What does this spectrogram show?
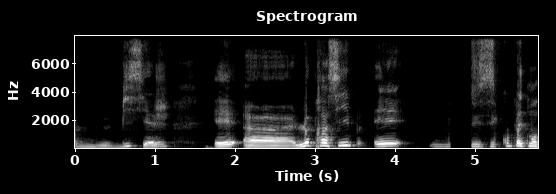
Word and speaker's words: Besiege: C'est BE siège, voilà, Besiege.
